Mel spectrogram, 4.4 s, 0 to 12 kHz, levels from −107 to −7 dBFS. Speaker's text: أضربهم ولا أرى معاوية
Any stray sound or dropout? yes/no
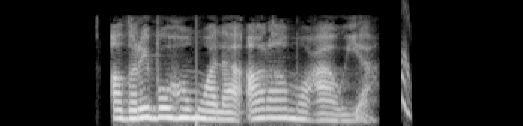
yes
